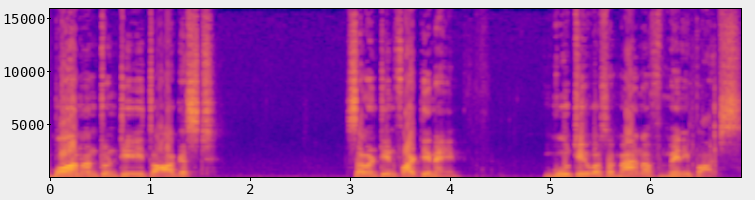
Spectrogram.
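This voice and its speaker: With long, frequent pauses, a man talks at a fairly slow pace in a fairly high voice, and room echo is audible. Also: ordinary pitch variation. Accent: Indian. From India, Tamil-speaking region. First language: Tamil. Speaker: writer and speaker on philosophy and spirituality. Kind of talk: lecture. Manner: formal.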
